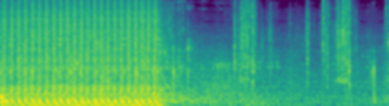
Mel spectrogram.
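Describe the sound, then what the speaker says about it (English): Automatic gunfire in Rainbow Six Siege: a loud, rapid burst of evenly spaced shots for about a second and a half, then a few scattered clicks and taps. "Now shoot your gun again"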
